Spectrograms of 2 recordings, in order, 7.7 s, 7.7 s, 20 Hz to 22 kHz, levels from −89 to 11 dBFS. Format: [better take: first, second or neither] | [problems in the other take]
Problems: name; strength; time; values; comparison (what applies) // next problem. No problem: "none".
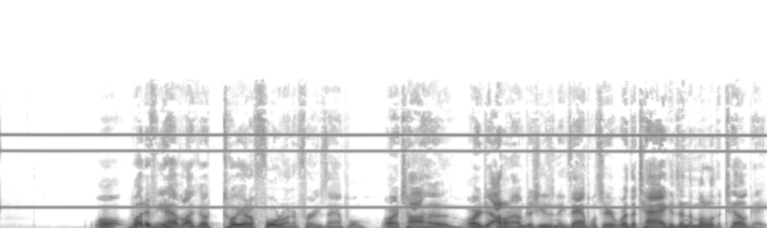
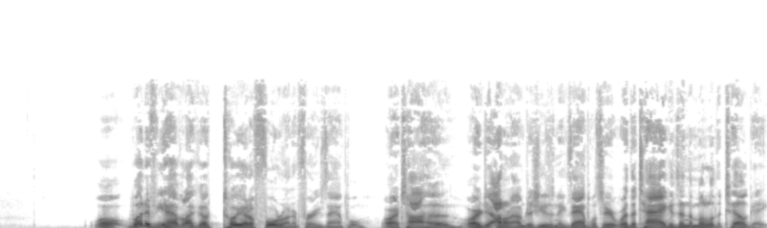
second | high-pitched whine; loud; throughout; 2 kHz, 9 dB below the speech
